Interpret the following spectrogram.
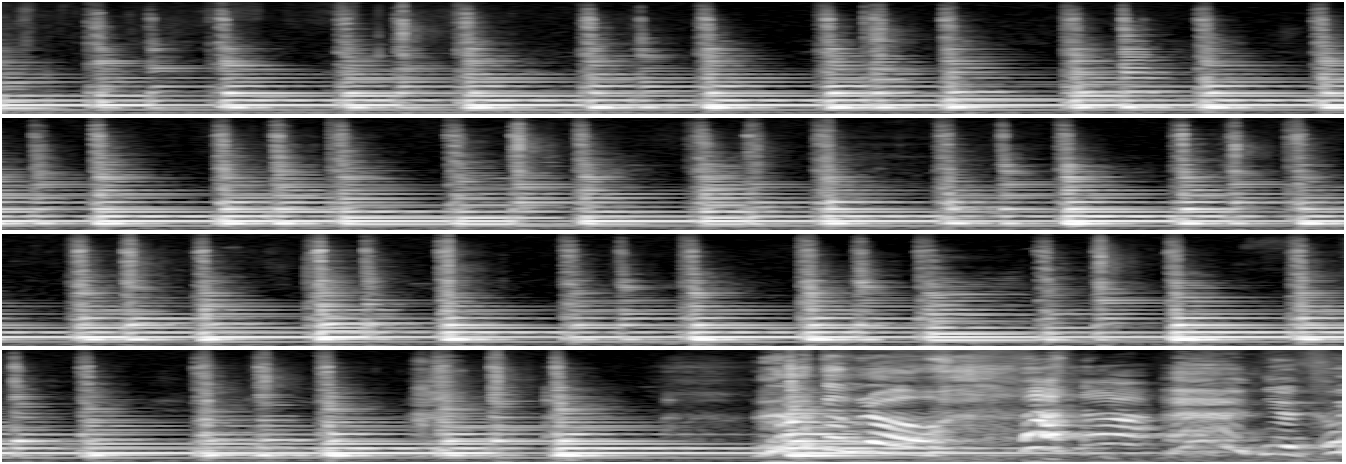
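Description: A Nogai dombra, the two-stringed long-necked lute, strummed in a steady repeating rhythm. The open strings drone under a simple tune played by a beginner.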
